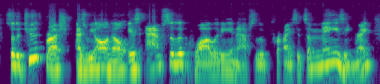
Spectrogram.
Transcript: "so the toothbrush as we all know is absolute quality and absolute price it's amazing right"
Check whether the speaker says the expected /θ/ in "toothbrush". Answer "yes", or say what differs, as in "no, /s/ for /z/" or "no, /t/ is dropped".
yes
